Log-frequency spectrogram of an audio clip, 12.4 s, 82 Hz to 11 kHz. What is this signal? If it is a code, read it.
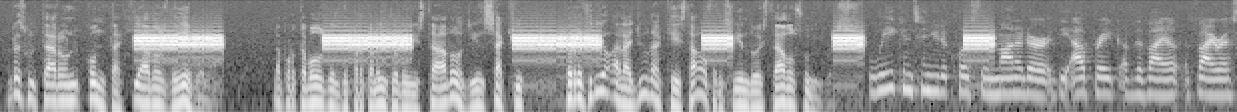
Emergency Alert System (SAME) tones (header bursts, then end-of-message bursts), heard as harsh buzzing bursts, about 520.83 baud.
